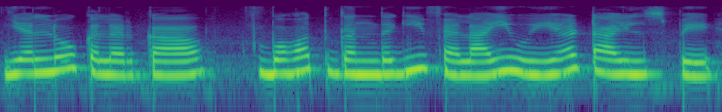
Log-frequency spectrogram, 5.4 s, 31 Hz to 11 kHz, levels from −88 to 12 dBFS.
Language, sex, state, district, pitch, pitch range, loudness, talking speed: Hindi, female, Jharkhand, Deoghar, 235 Hz, 225-260 Hz, -11 LUFS, 110 wpm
